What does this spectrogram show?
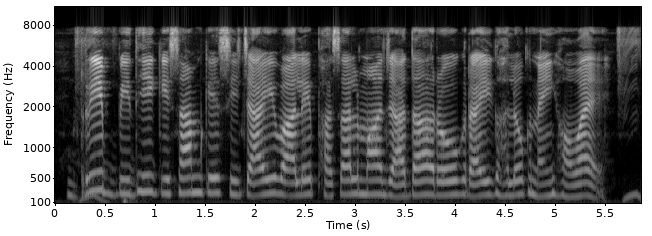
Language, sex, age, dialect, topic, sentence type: Chhattisgarhi, female, 25-30, Eastern, agriculture, statement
